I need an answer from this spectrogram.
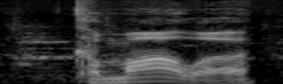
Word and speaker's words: Kamala: Thought it was interesting about the pronunciation of Kamala Harris. Kamala Harris. You notice there the Supreme Court justice said Kamala, and when she said her name herself, she said Kamala.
